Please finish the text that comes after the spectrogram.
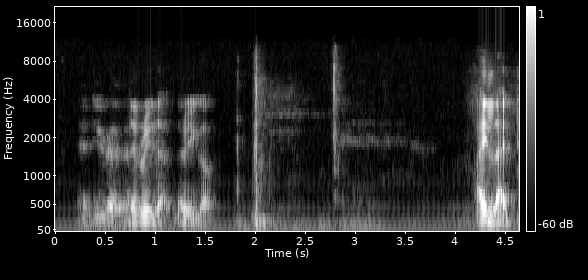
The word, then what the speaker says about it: Derrida: Derrida, there you go.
